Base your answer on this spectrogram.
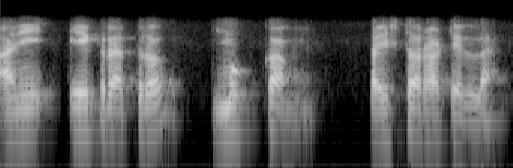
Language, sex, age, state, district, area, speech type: Marathi, male, 45-60, Maharashtra, Amravati, rural, conversation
